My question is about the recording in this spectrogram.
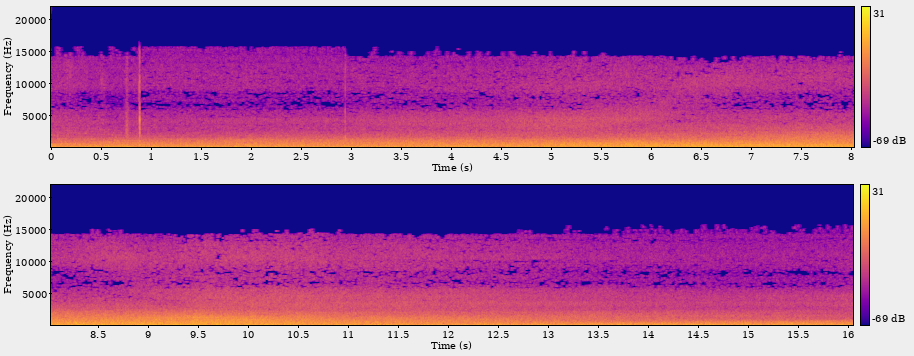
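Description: Heavy surf breaking on a sandy beach in a rough sea: a continuous wash of waves with a deep low rumble, growing louder about six seconds in and easing again after about ten seconds.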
